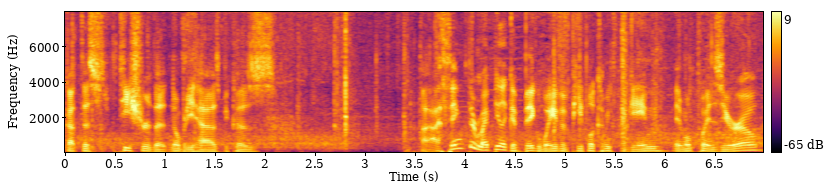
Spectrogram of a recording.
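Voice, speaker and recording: A man's medium-pitched voice with a Canadian accent, ordinary pitch variation, and noticeable background noise. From Canada. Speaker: video game streamer. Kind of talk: live gameplay commentary. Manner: mumbling; casual, halting.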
